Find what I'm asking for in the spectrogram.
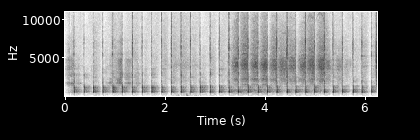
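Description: A knife finely chops vegetables for pico de gallo in quick, even, rhythmic strikes on a cutting board, close and crisp, with no pause for several seconds.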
